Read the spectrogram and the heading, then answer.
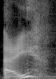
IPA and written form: ɛi (Ei)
